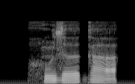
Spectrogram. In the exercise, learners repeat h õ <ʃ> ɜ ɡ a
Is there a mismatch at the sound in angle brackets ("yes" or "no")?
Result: yes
